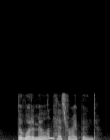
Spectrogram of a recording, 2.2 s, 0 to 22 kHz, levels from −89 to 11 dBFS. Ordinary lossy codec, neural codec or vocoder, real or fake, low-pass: none; vocoder, 44.1 kHz, 128 mel bands, Pupu-Vocoder; fake; 7.2 kHz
